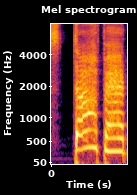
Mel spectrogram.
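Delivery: play-acted woman's very high-pitched yell. Describing hearing people fight, retelling a woman's shout. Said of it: "this woman that shouts".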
